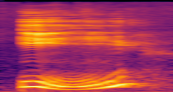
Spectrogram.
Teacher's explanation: the E sound is made up near the front of my mouth with very little space there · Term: high front vowel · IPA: /i/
